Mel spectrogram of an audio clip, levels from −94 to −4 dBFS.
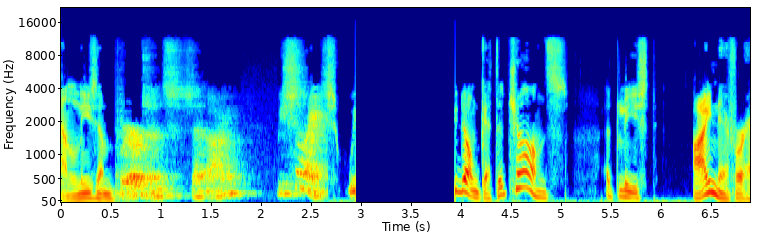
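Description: From 0.54 s to 2.66 s the speech turns roomy and hollow, loses bass, and drops by roughly 5 dB, with background noise now audible about 35 dB below the speech. The change in and out is abrupt, which points to a switch to a distant microphone: the close microphone's signal likely dropped out, so the recording fell back to a pickup further from the talker that captures more room reflection and ambient noise.

At 2.94 s the audio cuts to silence and resumes at 3.94 s exactly where it stopped. This is a rebuffering stall: playback ran out of downloaded data and paused until more arrived. No speech is lost, but the silent hold adds about 1.0 s to the running time. The break falls cleanly between points in the sound with no skipped material on either side.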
